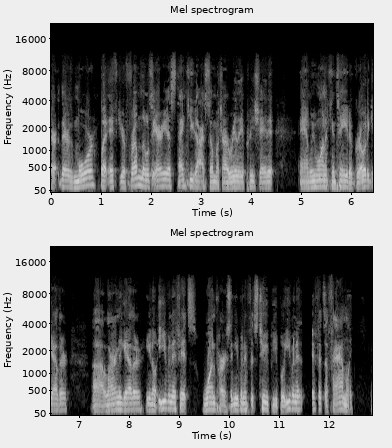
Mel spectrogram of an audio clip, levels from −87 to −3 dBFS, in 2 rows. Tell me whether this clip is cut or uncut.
uncut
